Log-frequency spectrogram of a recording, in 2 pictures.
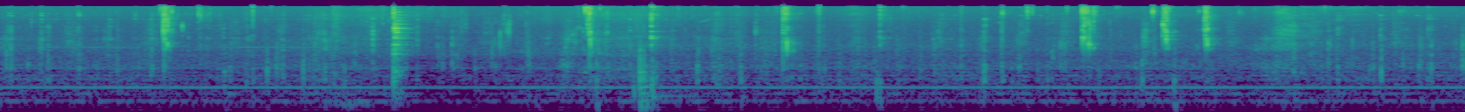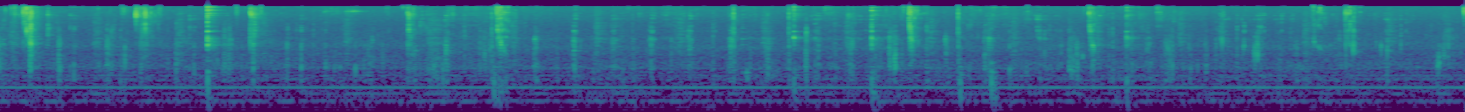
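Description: Close-miked chewing and biting of Maggi instant noodles and halved boiled egg, with sharp wet mouth clicks and smacks scattered irregularly.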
